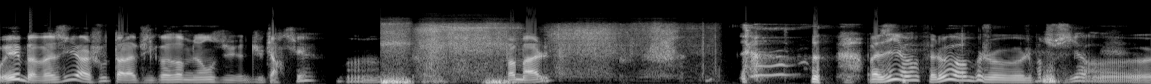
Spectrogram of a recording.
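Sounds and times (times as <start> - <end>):
speech: 0.0 - 4.4, 5.1 - 6.1, 7.0 - 11.5
voice imitating a wolf growling and snarling: 3.4 - 5.6, 10.4 - 11.5
steady hiss: 3.8 - 7.3
laughter: 6.2 - 8.6.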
